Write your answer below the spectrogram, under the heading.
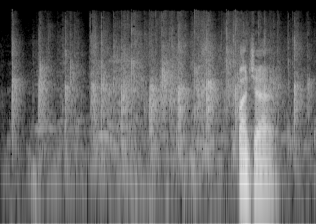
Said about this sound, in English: Bunch of people missing the train applauding.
